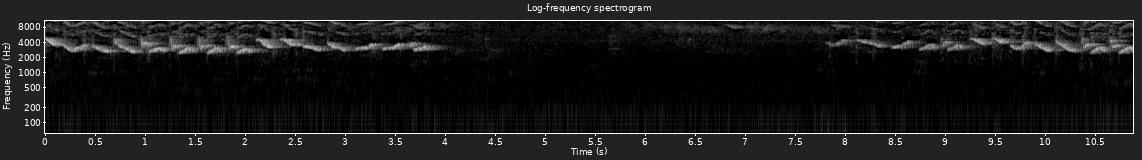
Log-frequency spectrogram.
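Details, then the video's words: A captive-bred Curió Praia Clássico, a Chestnut-bellied seed finch sired by X9, sings loud, clear, fluty whistled phrases in quick rising and falling runs, pauses several seconds, then resumes. "Curió Praia Clássico X9 Filho"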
